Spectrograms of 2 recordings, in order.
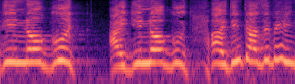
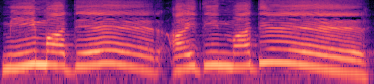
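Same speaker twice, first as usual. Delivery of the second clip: slow insistent; much slower than usual. Acted. Mother declaring slowly in broken speech.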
